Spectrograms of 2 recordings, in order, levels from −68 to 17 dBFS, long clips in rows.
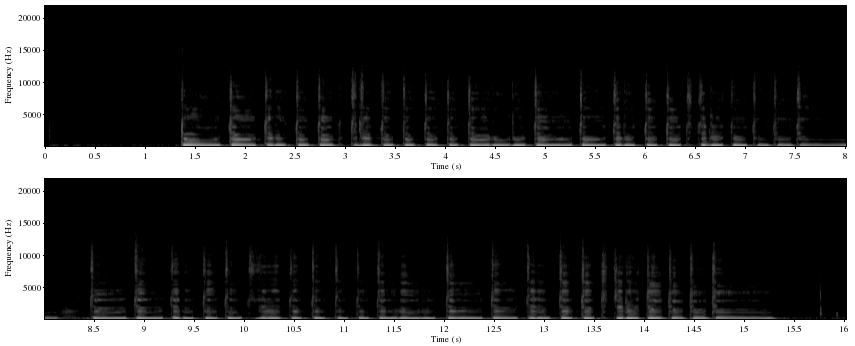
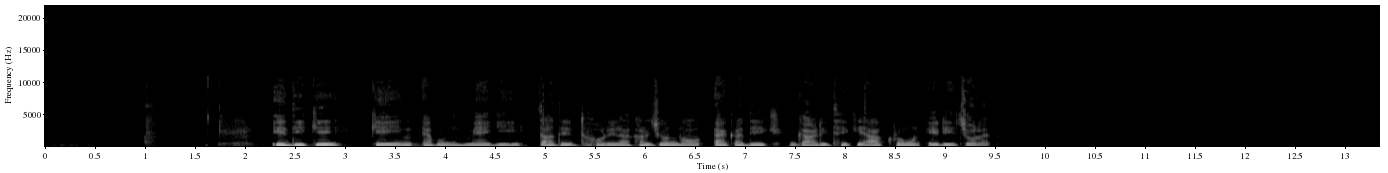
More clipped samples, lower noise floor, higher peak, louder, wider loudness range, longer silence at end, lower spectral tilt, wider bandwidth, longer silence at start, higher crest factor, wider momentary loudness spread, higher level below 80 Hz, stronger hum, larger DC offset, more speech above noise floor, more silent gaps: neither; second, -62 dBFS vs -79 dBFS; second, -10 dBFS vs -6 dBFS; second, -30 LUFS vs -24 LUFS; second, 3 LU vs 9 LU; second, 0.7 s vs 3.9 s; second, -6.5 dB/octave vs -9 dB/octave; first, 12 kHz vs 10.5 kHz; second, 0.05 s vs 2.25 s; about the same, 20 dB vs 20 dB; about the same, 8 LU vs 9 LU; first, -46 dBFS vs -56 dBFS; neither; neither; second, 32 dB vs 56 dB; neither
